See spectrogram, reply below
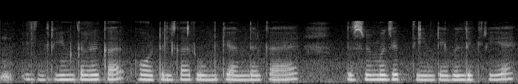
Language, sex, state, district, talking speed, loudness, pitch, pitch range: Hindi, female, Arunachal Pradesh, Lower Dibang Valley, 195 wpm, -15 LUFS, 220 Hz, 215-230 Hz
